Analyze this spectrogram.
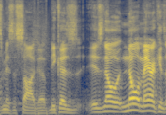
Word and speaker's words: Mississauga: lot of missus wag it looks like Mississippi but swagga at the ends it's Mississauga yes oh okay well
